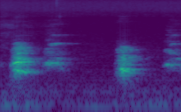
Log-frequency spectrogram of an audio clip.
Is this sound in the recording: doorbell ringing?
no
